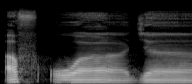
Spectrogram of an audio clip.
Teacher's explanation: berhenti di situ atau ketika kita waqaf disitu maka membacanya adalah jadi panjangkan dua harokat atau sering disebut dengan mad iwad mad pengganti ya Jadi maksudnya di situ adalah farhataini itu diganti dengan bacaan · fathatain itu diganti dengan bacaan mad atau panjang, disebut dengan mad iwad. Jadi dibaca 2 harokah.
